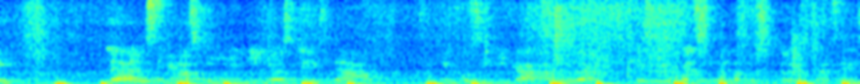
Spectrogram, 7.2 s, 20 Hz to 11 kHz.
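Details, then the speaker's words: Regular heartbeat near 58/min heard between the apex and the sternum: the first sound has two close components of roughly equal intensity; normal split first heart sound. "en algún sitio entre la punta y el esternón pueden reconocerse dos componentes de intensidad aproximadamente igual."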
